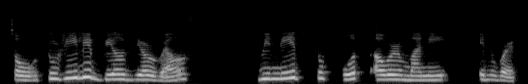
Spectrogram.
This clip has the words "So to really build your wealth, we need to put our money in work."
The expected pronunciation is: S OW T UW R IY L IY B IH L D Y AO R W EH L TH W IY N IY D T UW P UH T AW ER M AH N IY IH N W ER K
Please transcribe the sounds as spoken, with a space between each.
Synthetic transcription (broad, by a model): S OW T UW R IY L IY B IH L D Y AO R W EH L S W IY N IY D T UW P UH T AW ER M AH N IY IH N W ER K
